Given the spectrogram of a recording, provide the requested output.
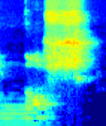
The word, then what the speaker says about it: norsk: So you would say norsk, okay, because it goes up once and goes down. And this combination of the R that is not fully pronounced and the S that is also not pronounced becomes this sh, okay?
